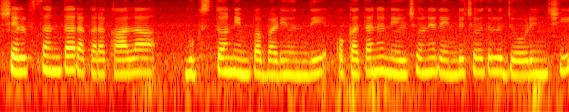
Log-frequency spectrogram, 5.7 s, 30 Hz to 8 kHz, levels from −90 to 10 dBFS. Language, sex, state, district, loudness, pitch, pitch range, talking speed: Telugu, female, Andhra Pradesh, Visakhapatnam, -17 LUFS, 215 Hz, 205-230 Hz, 135 wpm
